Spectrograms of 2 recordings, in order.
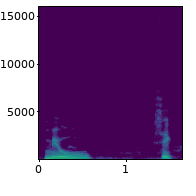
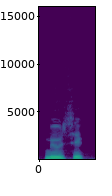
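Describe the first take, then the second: First: म्यूजिक drawn out slowly, myu-zik, syllables separated; slow pronunciation demo. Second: Said in the usual way. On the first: Shown as a demonstration. Teacher modelling the last word for students, slow and clear. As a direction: stretch म्यूजिक so every sound is heard. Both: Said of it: "कैसे pronounce करते हैं".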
